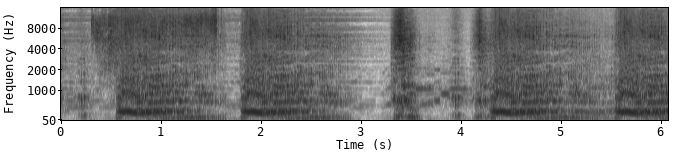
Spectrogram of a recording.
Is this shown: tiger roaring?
yes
